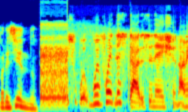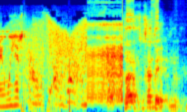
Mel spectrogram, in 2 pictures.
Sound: radio tuning

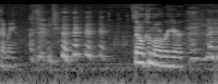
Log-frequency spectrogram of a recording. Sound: laughs

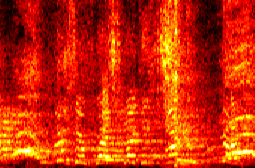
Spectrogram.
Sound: screams

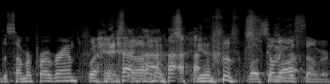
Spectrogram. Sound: all laugh

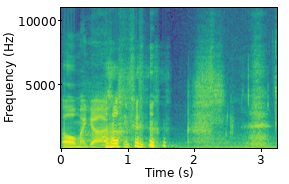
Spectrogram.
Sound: laughing

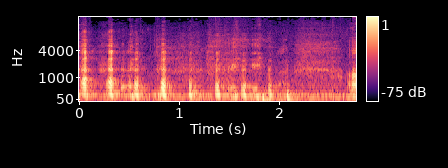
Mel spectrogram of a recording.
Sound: laughing

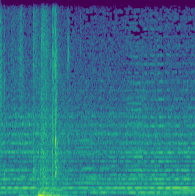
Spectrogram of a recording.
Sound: door closing

